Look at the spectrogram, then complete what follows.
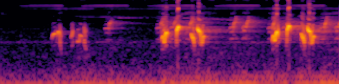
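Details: Stripe-throated bulbul song used as a decoy for aggressive wild birds. A few short whistles, then two loud, bubbly chattering bursts about a second apart, over a steady low hum.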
